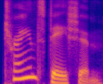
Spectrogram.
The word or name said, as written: train station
